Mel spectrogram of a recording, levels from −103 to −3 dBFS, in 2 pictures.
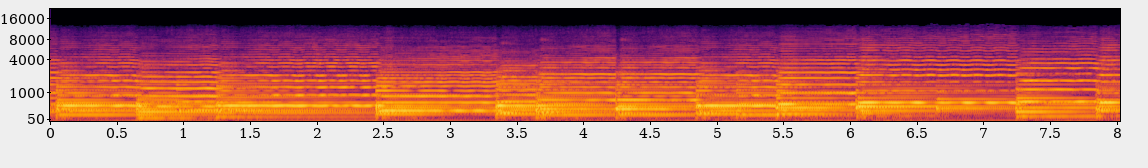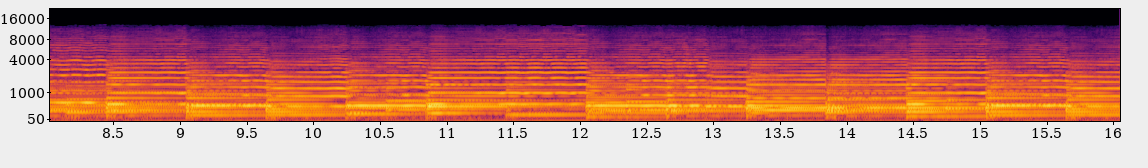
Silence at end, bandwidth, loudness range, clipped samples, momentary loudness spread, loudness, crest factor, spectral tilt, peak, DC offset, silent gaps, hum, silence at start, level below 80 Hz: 0 s; 11 kHz; 1 LU; under 0.1%; 3 LU; -18 LUFS; 14 dB; -5.5 dB/octave; -4 dBFS; 0.3%; none; none; 0 s; -50 dBFS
